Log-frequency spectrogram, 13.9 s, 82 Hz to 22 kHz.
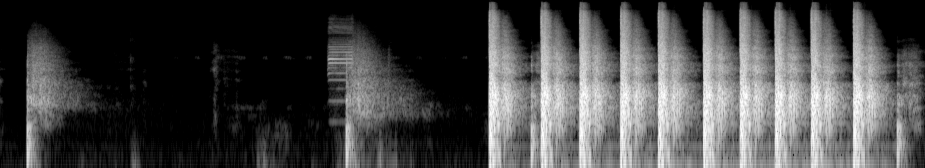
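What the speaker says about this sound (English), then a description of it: "Man, that thing shoots good." A pistol fitted with a Romulus 3.5-inch compensator fires a 10-10-10 drill: a string of ten loud, evenly spaced sharp gunshots in rapid rhythm, preceded by two isolated bursts of noise and near silence.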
